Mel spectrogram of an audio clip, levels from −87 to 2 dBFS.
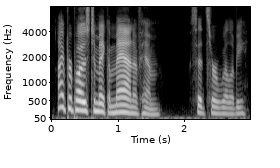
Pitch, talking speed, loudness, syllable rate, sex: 185 Hz, 220 wpm, -18 LUFS, 6.2 syllables/s, female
